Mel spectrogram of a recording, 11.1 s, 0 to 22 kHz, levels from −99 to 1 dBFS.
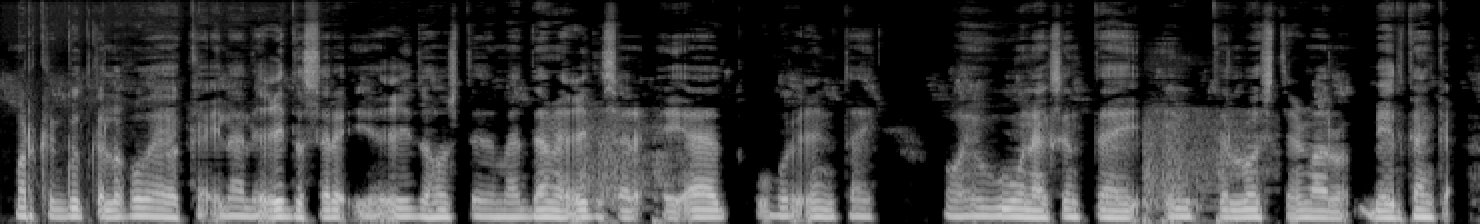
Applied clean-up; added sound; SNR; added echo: classical method Wiener filter.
